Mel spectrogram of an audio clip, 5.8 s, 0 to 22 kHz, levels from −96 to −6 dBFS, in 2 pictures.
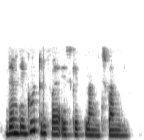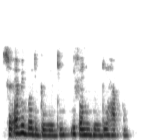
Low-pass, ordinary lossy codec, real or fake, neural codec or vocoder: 5.4 kHz; none; real; none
